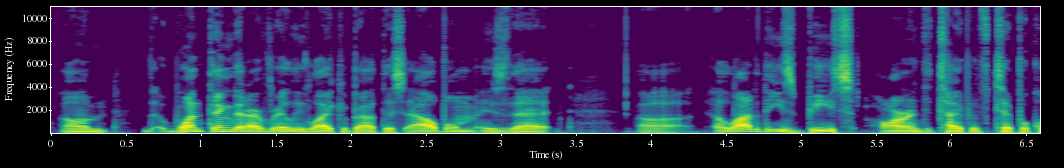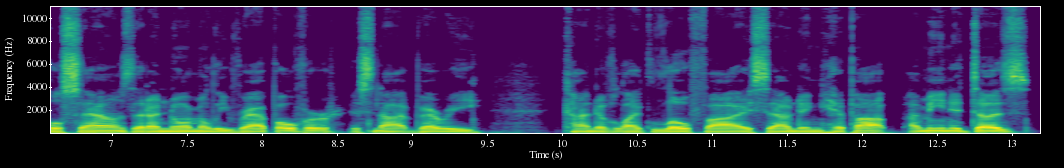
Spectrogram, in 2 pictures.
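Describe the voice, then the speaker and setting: A man's voice: on the low side, normal speed, a little mellow, no room sound, studio quality. A man in his thirties, a rapper, talks about his album in a rambling, casual monologue full of fillers and restarts.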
